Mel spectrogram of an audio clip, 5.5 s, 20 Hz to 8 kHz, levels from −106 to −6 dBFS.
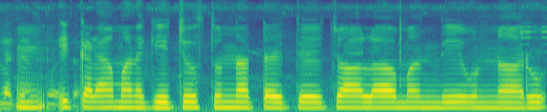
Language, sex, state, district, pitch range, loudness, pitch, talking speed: Telugu, male, Andhra Pradesh, Sri Satya Sai, 150-155 Hz, -14 LUFS, 150 Hz, 75 wpm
